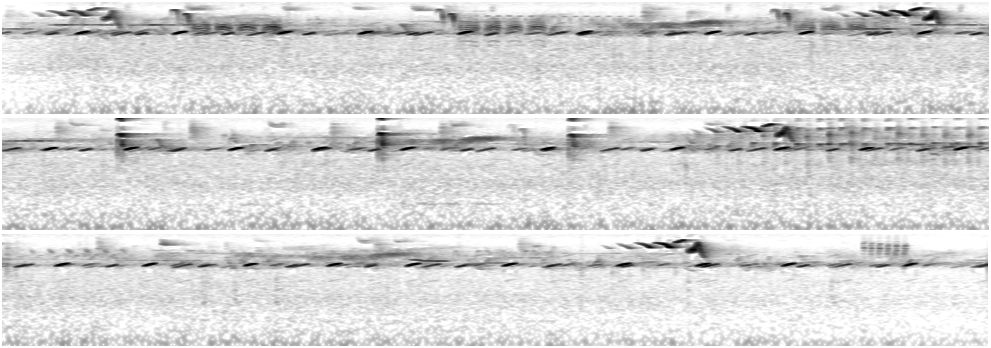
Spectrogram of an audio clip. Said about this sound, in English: Behind us right here, early dawn, this is in the Adirondacks, soundscape of peepers and insects, birds, woodpecker comes in.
